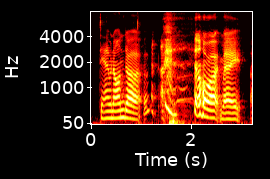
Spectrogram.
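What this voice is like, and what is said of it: Put-on Australian accent. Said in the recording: “How's ... Australian going? Because I think it's great.”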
